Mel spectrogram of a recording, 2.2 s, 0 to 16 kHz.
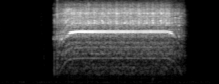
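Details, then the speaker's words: Battery impact wrench (Amazon home unit, used for wheel lug nuts) measured with Uni-T UT353 sound meter at about 97 dB: short steady high-pitched whir spinning free; tool operating normally. "so you you'll hear this snapping noise of the impact driver inside here um at least that much per lug nut"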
